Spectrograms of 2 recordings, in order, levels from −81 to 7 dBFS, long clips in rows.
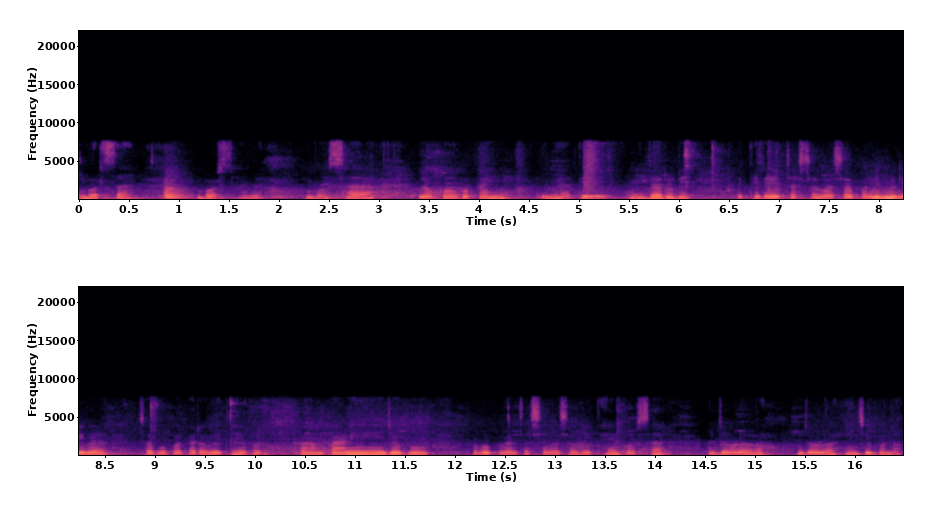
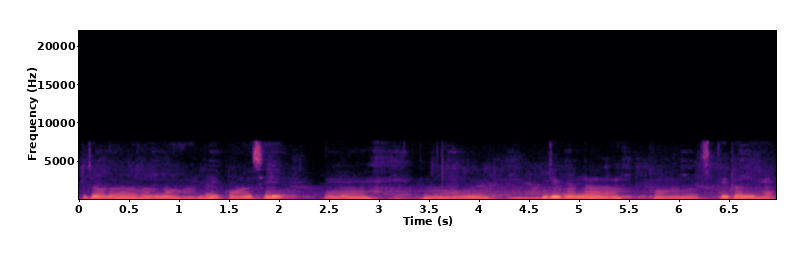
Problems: constant background noise, continuous background conversations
